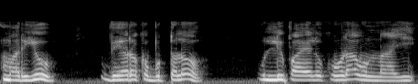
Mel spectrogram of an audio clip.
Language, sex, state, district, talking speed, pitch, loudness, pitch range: Telugu, male, Telangana, Hyderabad, 85 wpm, 200 Hz, -13 LUFS, 180-215 Hz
